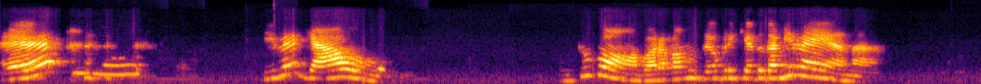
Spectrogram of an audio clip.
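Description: A young woman speaks cheerfully through an online call.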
